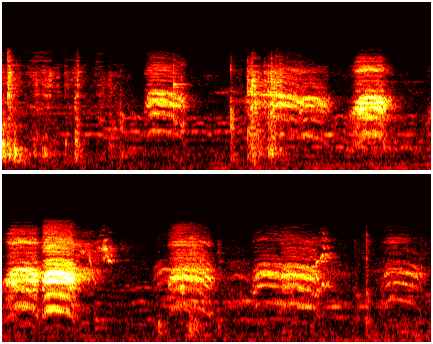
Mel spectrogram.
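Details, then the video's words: Crow calling with a series of harsh, grating caws, roughly one every second, each a broad noisy burst; a busy background murmur runs underneath. "Crow Sound"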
